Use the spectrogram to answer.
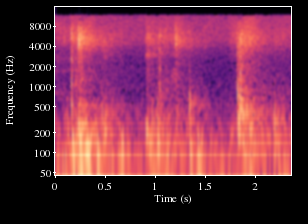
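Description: Footsteps walk into a telephone ticket-sales centre, a few soft, uneven thuds on a hard floor spread across the moment, with quiet gaps between them.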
